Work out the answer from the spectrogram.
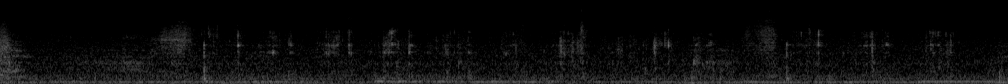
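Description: A woman chewing big mouthfuls of stir-fried yakisoba noodles close to the microphone: many small wet mouth clicks and smacks, with two short breathy slurps as more noodles are drawn in.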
